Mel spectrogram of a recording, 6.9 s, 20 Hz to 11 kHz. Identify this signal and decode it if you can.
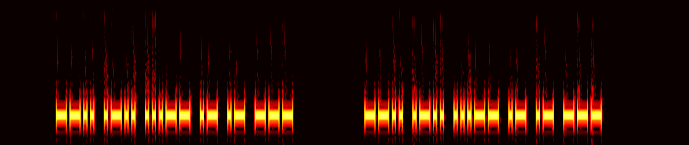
Morse code, heard as a keyed tone, about 36 wpm, 700 Hz. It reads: ZL3AAO ZL3AAO
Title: DXCC-100 Call Signs - 6 Characters - Repeated 2x - 35wpm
